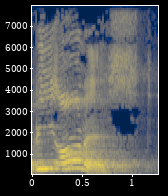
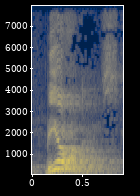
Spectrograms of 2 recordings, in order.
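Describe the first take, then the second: First: Higher, slow and deliberate "Be honest"; slow insistence. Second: Higher and much softer, almost under the breath; soft aside. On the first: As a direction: stretch "Be honest" out, pressing the point. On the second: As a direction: drop the volume and coax. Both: Shown as a demonstration.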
